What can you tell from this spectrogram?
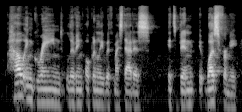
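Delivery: ordinary talk, nothing marked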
